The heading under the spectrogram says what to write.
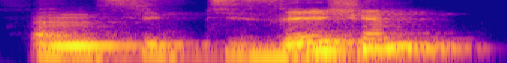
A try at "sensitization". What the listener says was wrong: No, sensitization. Because you are always pronouncing it sensibility. No, it's sensitize or sensitization. Or sensitization.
